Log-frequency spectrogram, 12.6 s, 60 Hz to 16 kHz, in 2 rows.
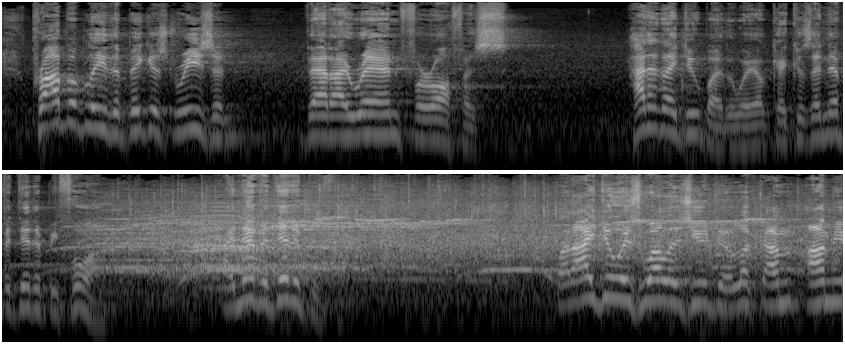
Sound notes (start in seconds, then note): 6.9 applause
